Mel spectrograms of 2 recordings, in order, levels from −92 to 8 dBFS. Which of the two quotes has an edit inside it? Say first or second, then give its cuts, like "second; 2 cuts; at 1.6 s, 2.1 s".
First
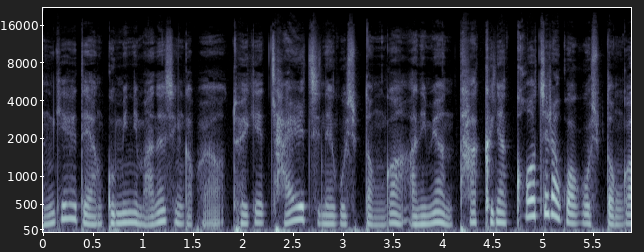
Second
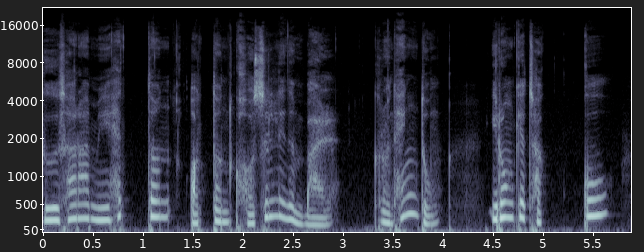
first; 1 cut; at 4.1 s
